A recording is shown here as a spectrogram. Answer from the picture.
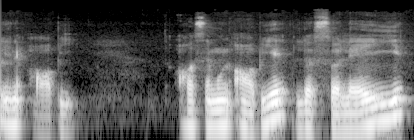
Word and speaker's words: soleil: le soleil، این ال آخرش خونده نمیشه.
